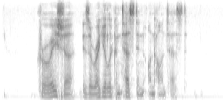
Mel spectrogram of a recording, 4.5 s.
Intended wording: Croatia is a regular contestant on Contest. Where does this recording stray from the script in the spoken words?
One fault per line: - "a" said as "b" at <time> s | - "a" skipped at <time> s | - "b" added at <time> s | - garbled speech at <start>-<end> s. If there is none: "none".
none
